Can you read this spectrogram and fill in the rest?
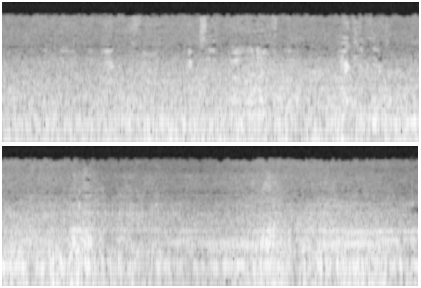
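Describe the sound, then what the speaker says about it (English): Race cars roar down the Daytona backstretch, a distant, steady engine drone blended with wind noise, while people talk over it nearby. "You hear them going down the backstretch?"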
